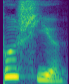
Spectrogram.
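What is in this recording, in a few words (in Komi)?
"пышйы", Komi, female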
